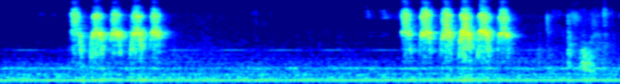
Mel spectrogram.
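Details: Blue jay rescued as a nestling and kept inside, imitating sneezes and speech; two bursts of five or six rapid, hissy high notes about two seconds apart, then a faint squeak, over low background hum.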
